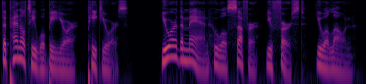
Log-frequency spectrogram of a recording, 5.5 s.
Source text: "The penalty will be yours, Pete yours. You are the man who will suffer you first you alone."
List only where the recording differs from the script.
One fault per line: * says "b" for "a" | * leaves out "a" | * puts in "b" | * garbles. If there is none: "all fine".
* says "your" for "yours"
